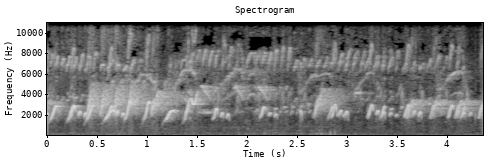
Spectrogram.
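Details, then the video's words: Bird-catching lure of many species calling together: rapid bright chirps with upward flicks, repeated in quick succession amid a layer of fainter high twittering. "Pikat burung semua jenis terampuhhh"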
